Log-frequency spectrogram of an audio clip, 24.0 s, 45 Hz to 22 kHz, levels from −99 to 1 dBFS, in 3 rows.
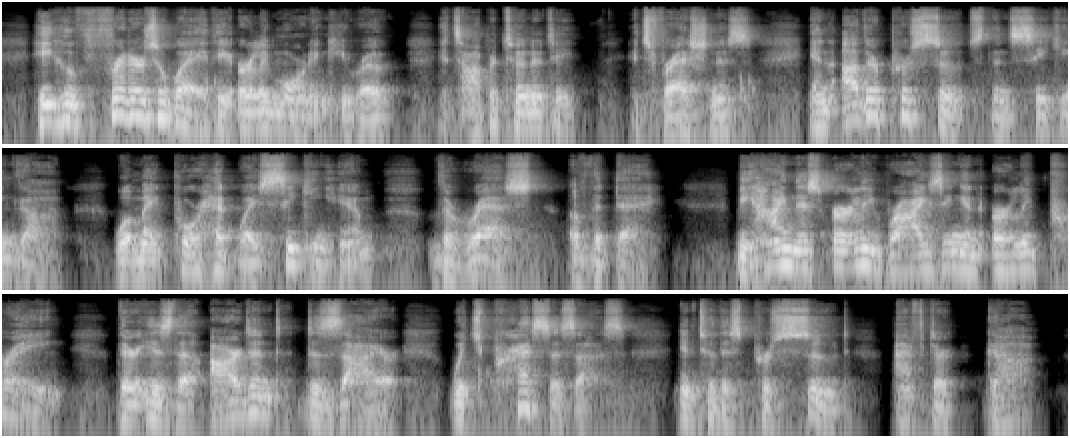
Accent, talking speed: American, 125 wpm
